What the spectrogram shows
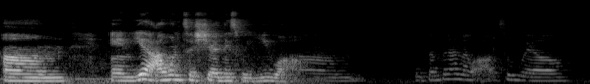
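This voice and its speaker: Audible room echo surrounds a woman speaking at a moderate pace and fairly low pitch with ordinary pitch variation. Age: 20s. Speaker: vlogger. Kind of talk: personal testimony vlog. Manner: casual, hesitant with fillers.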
